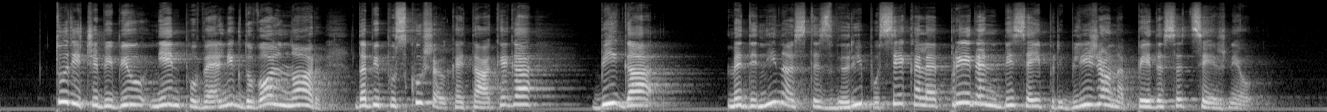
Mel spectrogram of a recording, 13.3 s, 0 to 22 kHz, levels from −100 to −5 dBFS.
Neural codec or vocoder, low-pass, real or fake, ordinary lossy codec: vocoder, 44.1 kHz, 128 mel bands every 512 samples, BigVGAN v2; 19.8 kHz; fake; none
